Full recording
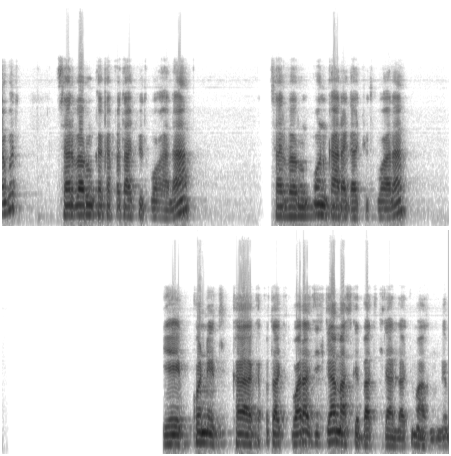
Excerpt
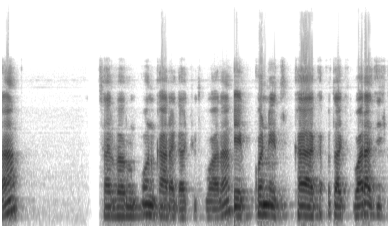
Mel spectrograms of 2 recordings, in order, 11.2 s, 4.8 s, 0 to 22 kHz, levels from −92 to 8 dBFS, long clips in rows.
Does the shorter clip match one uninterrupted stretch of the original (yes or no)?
no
